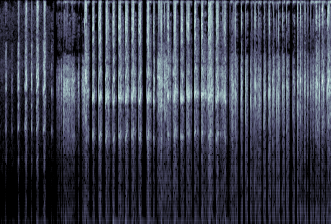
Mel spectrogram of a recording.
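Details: Edible-nest swiftlet call used to attract swiftlets to a nest house: rapid dry clicking ticks, several per second, merging into a rattling buzzy trill with a faint whistle.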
